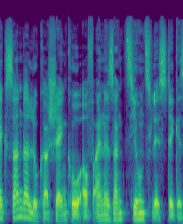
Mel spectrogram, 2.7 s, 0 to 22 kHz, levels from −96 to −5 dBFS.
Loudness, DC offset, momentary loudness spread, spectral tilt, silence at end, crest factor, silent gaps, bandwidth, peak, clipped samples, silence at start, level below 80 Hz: -23 LUFS; under 0.1%; 3 LU; -4 dB/octave; 0 s; 16 dB; none; 16 kHz; -6 dBFS; under 0.1%; 0 s; -56 dBFS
